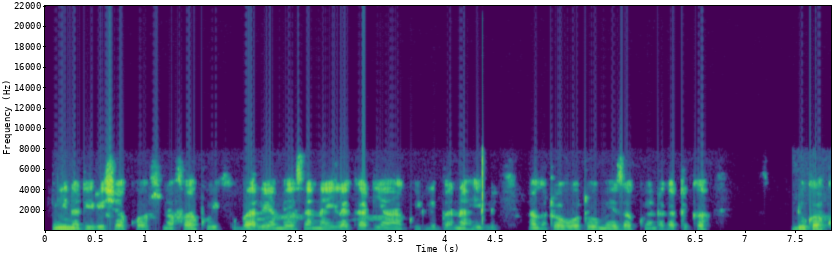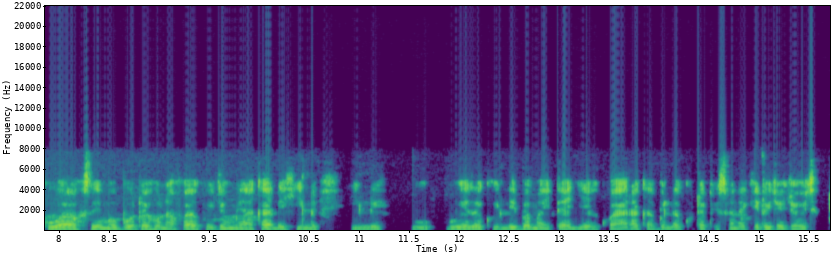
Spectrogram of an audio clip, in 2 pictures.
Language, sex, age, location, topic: Swahili, male, 25-35, Nakuru, finance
